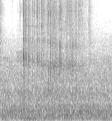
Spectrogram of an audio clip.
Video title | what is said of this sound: कुरडईचा चीक मिक्सर वरती काढला तरी एवढ्या पांढऱ्याशुभ्र कुरडई😍😋या टिप्स फॉलो करा म्हणजे चीक | तेल राहत नाही काही नाही एवढा मस्त आणि कुरकुरीत आवाज येतोय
